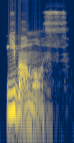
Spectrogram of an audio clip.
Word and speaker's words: íbamos: And accent on the I, íbamos.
